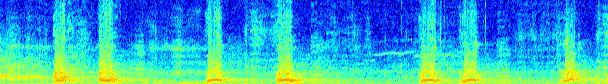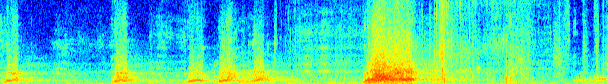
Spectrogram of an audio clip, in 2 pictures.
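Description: A dog in the video game Inside barks again and again in short, evenly spaced bursts, close and fairly loud, ending in a louder, harsher outburst, with no talk over it.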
